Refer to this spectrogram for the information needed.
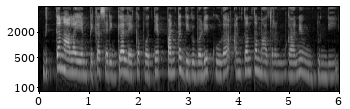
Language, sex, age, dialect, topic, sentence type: Telugu, female, 25-30, Southern, agriculture, statement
